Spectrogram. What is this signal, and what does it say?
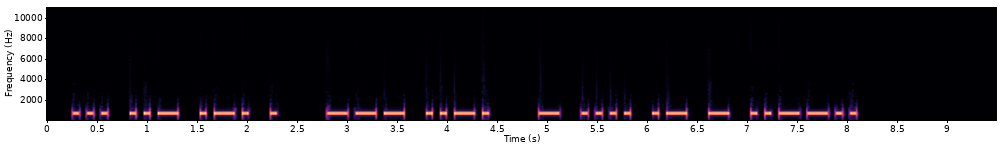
Morse code, heard as a keyed tone, about 17 wpm, 700 Hz. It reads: SURE OF THAT?
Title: Sentences from Top 300 Words and Abbreviations 17wpm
